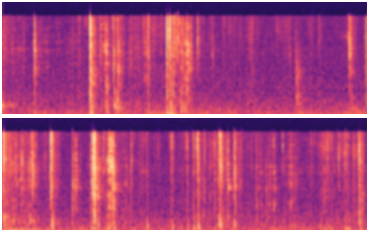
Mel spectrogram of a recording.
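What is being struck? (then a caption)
Soap bar scraped with a knife blade. A utility knife blade scrapes and shaves the surface of a small solid oval cream soap bar held in the hand. Short, bright, crisp scraping and crackling bursts come at an irregular pace, with quiet pauses between them. The bursts are dry and end abruptly, with almost no low end.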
